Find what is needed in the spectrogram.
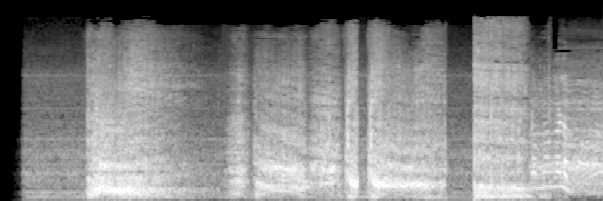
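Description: Three loud roars, each about a second long, of the kind tagged as a big cat's. They are followed near the end by a voice.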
